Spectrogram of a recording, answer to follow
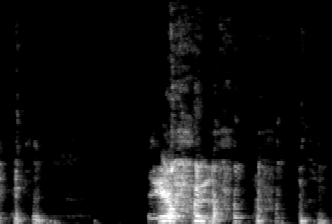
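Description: A man's coughing fit: a few short coughs, then a longer, louder bout about two seconds in, followed by several more short coughs.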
